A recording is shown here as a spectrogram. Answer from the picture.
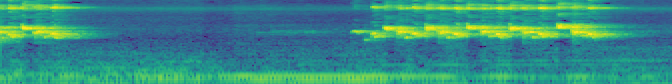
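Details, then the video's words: Lure song of a yellow-vented bulbul, used to push idle birds into lively singing: a short chattering burst, a quiet gap with soft chirps, then a dense two-second run of rapid, scratchy notes over a low hum. "pancingan trucuk yang malas jadi ikut bunyi gacor galak"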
